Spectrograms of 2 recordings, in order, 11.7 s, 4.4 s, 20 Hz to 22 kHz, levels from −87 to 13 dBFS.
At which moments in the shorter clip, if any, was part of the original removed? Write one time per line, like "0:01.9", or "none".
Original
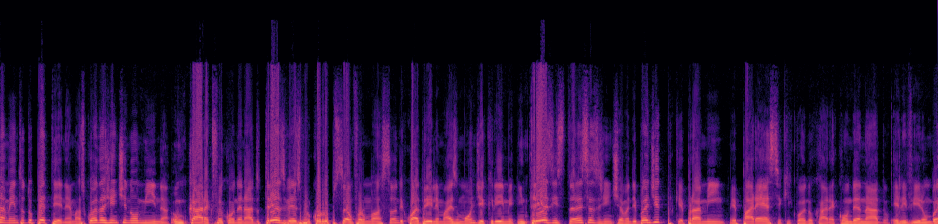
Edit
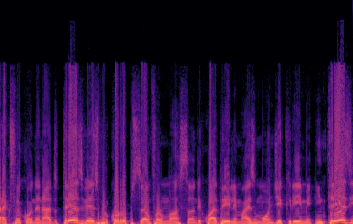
none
